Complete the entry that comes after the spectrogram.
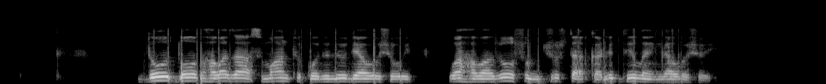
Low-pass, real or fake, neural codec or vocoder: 5.4 kHz; fake; codec, 16 kHz in and 24 kHz out, 1 kbps, XY-Tokenizer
